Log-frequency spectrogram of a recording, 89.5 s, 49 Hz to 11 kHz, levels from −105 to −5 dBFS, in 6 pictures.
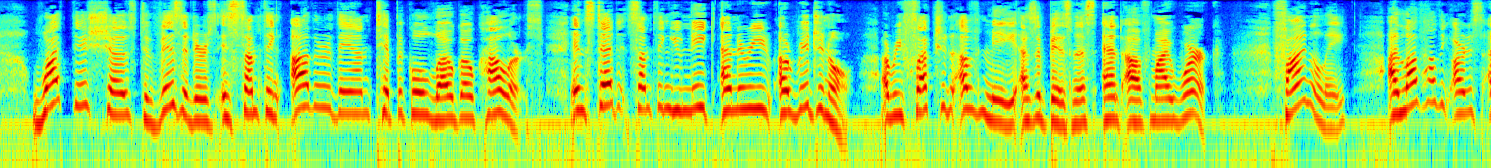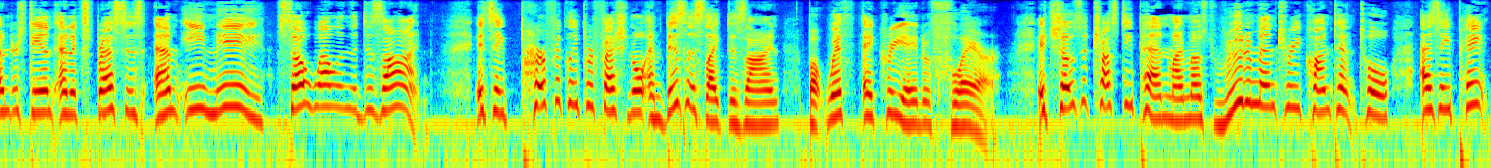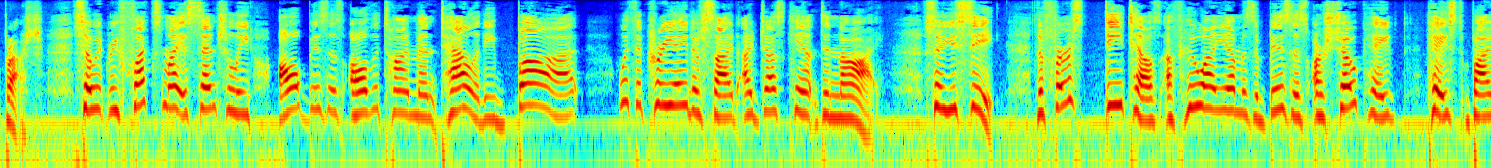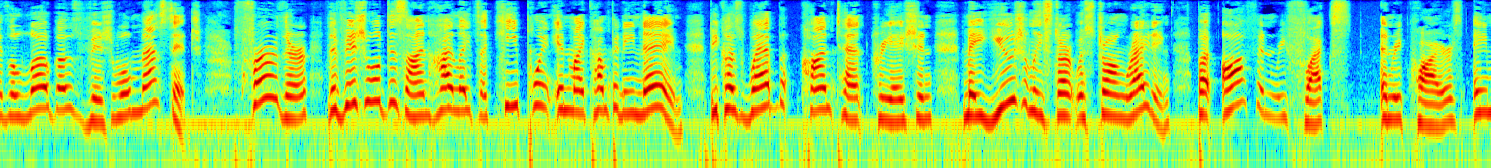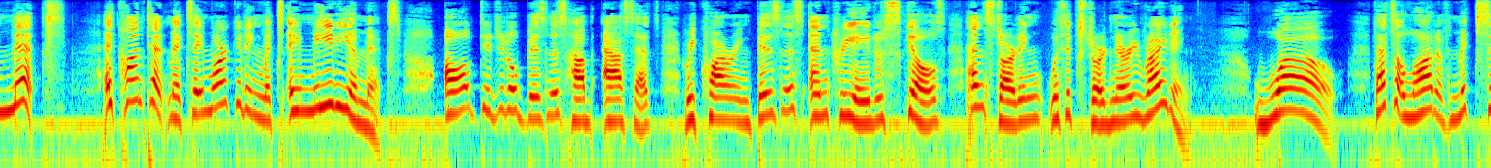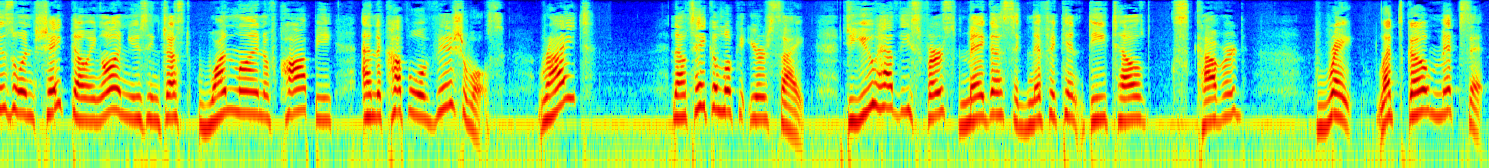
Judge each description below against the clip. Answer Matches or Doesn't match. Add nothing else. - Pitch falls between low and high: Doesn't match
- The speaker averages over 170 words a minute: Doesn't match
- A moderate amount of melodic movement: Doesn't match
